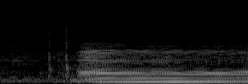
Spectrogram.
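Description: Jazz quartet recording (saxophone, double bass, drums, piano): a quiet passage with two soft clicks, then a low sustained note with overtones comes in just under a second in and is held.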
